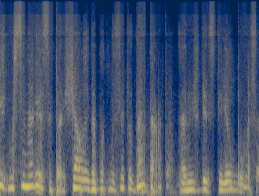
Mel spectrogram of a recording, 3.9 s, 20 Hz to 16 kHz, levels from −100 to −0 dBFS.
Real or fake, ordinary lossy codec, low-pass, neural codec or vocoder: fake; Opus, 16 kbps; 14.4 kHz; codec, 44.1 kHz, 0.9 kbps, DAC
